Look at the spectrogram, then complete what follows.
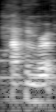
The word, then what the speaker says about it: Papenbrook: Papenbrook, yeah.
